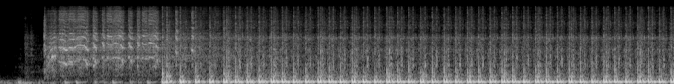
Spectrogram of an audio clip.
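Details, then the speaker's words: Honda CB750-engined cross kart running: uneven stumbling beat at idle, pulses not landing evenly, caused by a bad spark plug arcing across the insulator instead of the gap; replacing plugs restored full power; misfire from faulty spark plug. "oh yeah we got a bad spark plug here it wasn't jumping the gap it was actually sparking between the uh insulator in there which is going to be a problem"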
